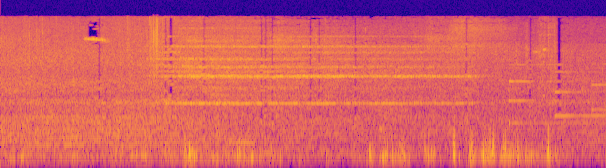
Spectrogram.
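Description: Multiple-unit passenger train moving through the station: a steady high whine from the train for a couple of seconds, then a run of irregular wheel knocks over the track joints as it pulls away.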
